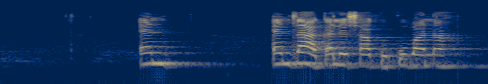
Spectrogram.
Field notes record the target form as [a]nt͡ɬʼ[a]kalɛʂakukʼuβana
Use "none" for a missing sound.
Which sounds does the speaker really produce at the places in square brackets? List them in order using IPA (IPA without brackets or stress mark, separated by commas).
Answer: ɛ, a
